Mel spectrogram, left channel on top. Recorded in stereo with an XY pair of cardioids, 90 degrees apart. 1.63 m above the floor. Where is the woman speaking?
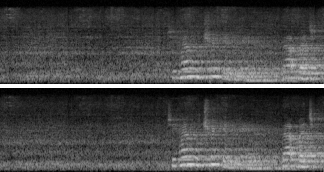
50° right, 1.7 m.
